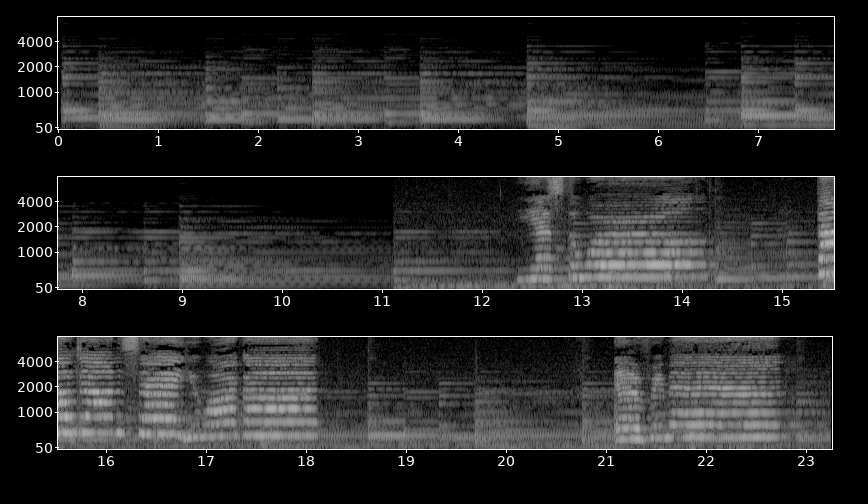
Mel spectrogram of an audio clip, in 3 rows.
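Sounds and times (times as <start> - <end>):
choir with soprano: 12.4 - 14.4, 15.3 - 18.2, 21.0 - 23.2.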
